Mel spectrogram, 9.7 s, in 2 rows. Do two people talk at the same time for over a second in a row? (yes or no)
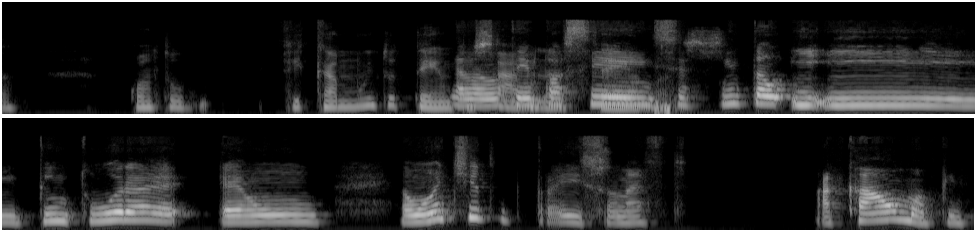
yes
